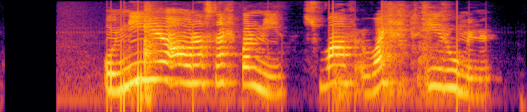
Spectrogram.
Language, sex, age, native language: Icelandic, male, 12, Icelandic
